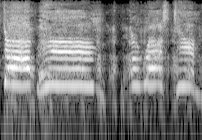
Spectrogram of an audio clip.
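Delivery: very high, loud, drawn-out shrieking; hysterical scream. Retold or imitated. Girlfriend snaps before the police, hysterical imitated scream. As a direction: imitate someone who has suddenly snapped. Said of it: "snaps. And what comes out of her mouth".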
